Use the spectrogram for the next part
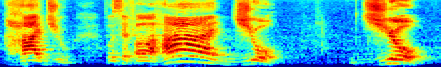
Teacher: O O é mais forte na pronúncia do que o I. Então, se o I é mais fraco, o I é a semivogal. O O, que é mais forte, é a vogal. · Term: crescente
